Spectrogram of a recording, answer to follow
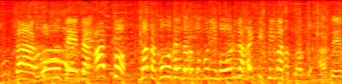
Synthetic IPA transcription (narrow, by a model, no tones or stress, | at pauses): saːkoːse̞ːsãat̪ːo | mat̪ako̞ːs̬e̞ːs̬ãnːot̪o̞koɾoɲibo̞ːɾɯ̟ɡaɦait̪ːekʲi̥t̪e̞imasɨɨ̥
